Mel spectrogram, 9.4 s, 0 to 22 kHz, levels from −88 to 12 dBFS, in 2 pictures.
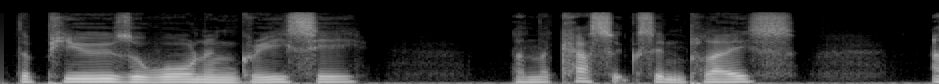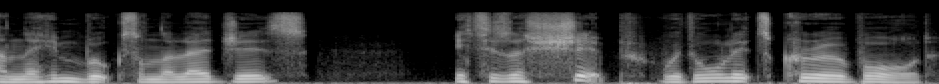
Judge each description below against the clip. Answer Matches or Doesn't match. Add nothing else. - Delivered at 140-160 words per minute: Doesn't match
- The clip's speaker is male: Matches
